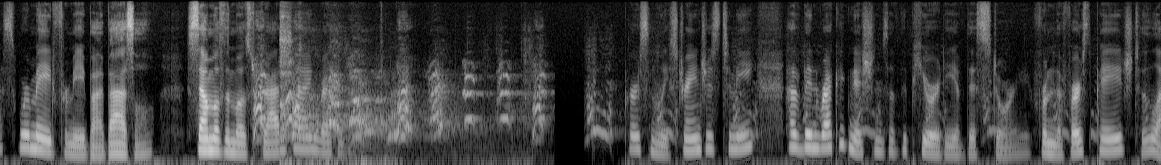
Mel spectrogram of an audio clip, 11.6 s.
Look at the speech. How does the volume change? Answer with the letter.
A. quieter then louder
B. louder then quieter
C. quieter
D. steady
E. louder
C.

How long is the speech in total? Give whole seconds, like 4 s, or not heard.
9 s.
